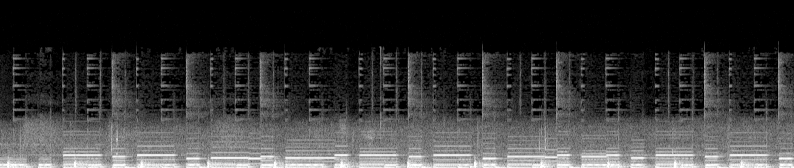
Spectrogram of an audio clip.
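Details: Only music is heard: steady keyboard or organ chords over a pulsing bass line, with no animal voice.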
